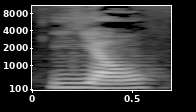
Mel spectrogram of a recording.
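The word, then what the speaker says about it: 要: The most common expression for to demand or to request is notice that yao is pronounced first tone in this usage not fourth tone.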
